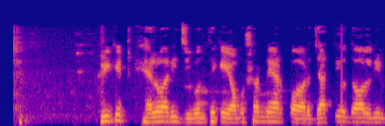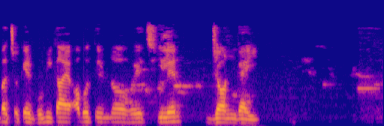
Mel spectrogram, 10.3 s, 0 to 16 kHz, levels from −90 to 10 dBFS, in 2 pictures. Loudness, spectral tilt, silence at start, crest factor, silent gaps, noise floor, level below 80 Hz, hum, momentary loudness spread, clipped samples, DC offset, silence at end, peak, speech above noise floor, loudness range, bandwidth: -17 LUFS; -5.5 dB/octave; 0.15 s; 16 dB; none; -68 dBFS; -54 dBFS; none; 13 LU; under 0.1%; under 0.1%; 0.15 s; -2 dBFS; 52 dB; 5 LU; 8 kHz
